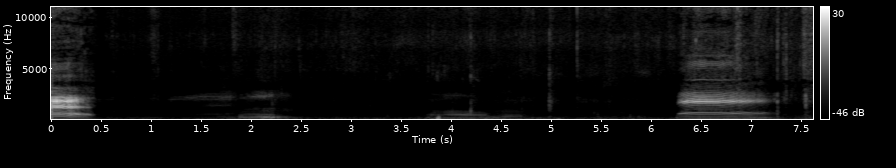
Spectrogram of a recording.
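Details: Cows mooing; a loud falling moo opens, two softer wavering calls follow, then a long strong moo sliding downward closes, with quiet pauses between.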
